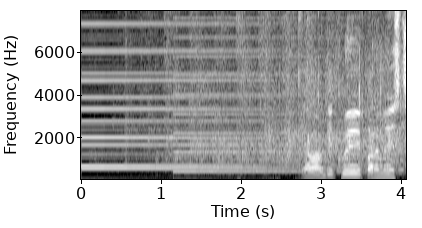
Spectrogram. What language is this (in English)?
Czech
